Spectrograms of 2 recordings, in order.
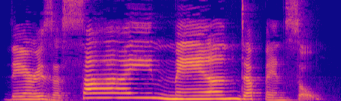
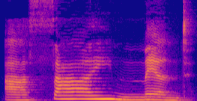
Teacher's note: Quando você junta sign com and, você marca esse N, fica óbvio, você conecta uma palavra na outra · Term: connected speech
